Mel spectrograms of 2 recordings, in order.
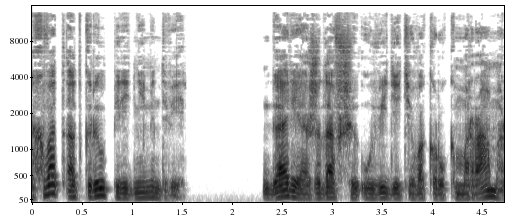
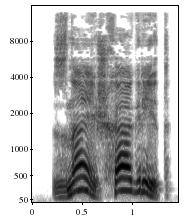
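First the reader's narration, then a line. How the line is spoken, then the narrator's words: Loud, over cart noise. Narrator (Russian): громко произнес Гарри, пытаясь заглушить шум тележки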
